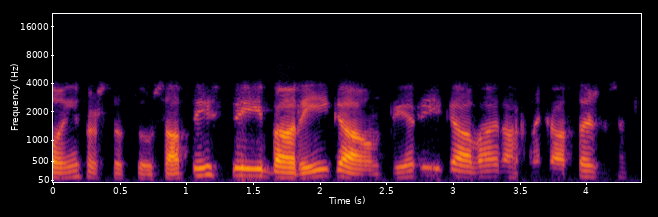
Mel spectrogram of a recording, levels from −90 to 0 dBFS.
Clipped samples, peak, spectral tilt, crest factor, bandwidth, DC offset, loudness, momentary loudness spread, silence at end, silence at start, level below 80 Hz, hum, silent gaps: under 0.1%; -8 dBFS; -9 dB/octave; 20 dB; 4.3 kHz; under 0.1%; -27 LUFS; 13 LU; 0.3 s; 0 s; -68 dBFS; none; none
